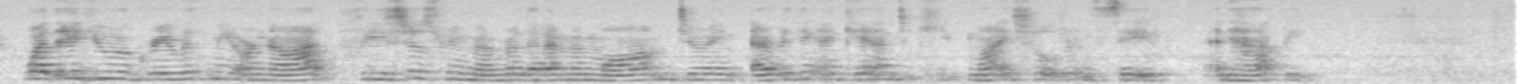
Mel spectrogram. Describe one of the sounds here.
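A woman speaks calmly, reading out.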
